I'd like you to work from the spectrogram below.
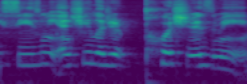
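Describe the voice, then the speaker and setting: A woman speaks at a medium pitch with ordinary pitch variation. Her tone is bright, sharp and animated. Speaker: YouTuber. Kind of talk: storytime vlog. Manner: fast.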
